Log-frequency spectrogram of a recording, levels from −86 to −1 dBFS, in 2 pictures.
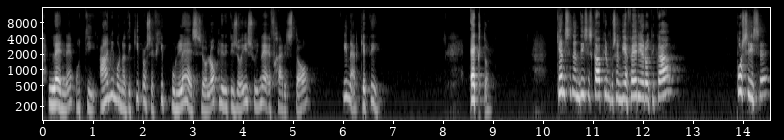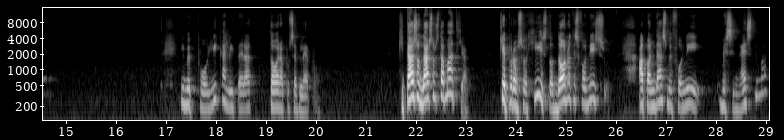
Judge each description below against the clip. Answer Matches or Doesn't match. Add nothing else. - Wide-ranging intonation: Matches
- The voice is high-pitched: Matches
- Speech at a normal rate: Doesn't match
